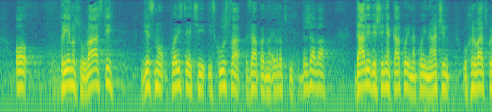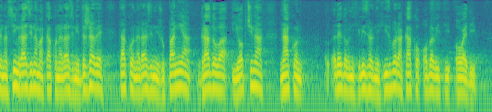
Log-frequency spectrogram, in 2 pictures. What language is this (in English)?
Croatian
